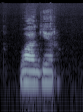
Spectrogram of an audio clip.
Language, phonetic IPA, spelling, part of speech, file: Polish, [ˈwaɟɛr], łagier, noun, LL-Q809 (pol)-łagier.wav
